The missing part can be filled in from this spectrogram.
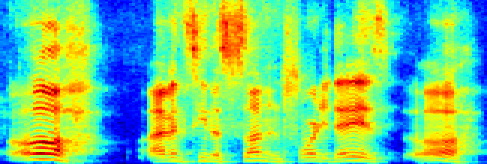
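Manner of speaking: high, loud wonder at the sun; amazed gasp. Pretend. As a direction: gasp like seeing daylight first time. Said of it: "we're like".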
